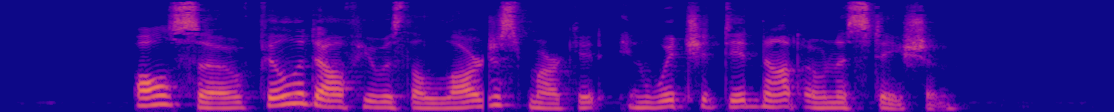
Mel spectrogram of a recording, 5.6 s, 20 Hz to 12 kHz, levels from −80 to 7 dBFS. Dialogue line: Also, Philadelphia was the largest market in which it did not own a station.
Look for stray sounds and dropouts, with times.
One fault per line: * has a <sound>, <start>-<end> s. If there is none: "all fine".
* has a dropout, 2.4-2.4 s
